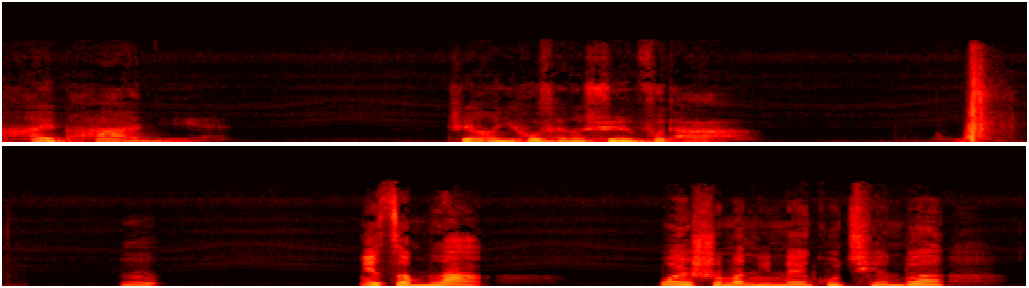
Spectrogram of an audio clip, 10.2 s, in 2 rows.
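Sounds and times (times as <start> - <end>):
speech: 0.2 - 1.1, 2.2 - 3.7, 5.7 - 6.0, 6.9 - 7.6, 8.4 - 10.0
whip crack during a lashing: 4.7 - 5.2.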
